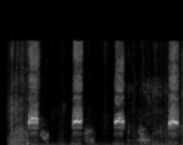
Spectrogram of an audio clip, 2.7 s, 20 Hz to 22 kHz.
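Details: Grey francolins in a forest habitat: four loud, sharp, high notes spaced about 0.7 seconds apart. Softer, lower chattering notes fill the gaps between them.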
